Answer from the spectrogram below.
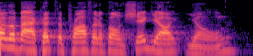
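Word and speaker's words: Shigionoth: Here's the way it's pronounced in the Hebrew. It's pronounced this way. Shig Yah Yom.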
